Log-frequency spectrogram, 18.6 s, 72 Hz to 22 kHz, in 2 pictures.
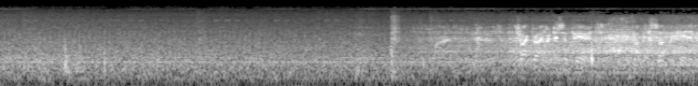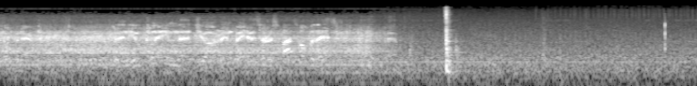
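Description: Sound of an old black-and-white TV programme, mostly voices, coming through the restored Admiral 20B1 television's own speaker, thin and lacking bass. It starts about five seconds in and stops near fourteen seconds. A single sharp click follows about a second later, as the set is switched off.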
